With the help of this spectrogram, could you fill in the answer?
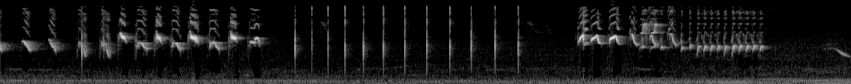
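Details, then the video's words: Greater green leafbird in a cage after sunbathing sings fast varied high chirps and slurred whistles, then a steady series of dry ticking clicks, then a rapid buzzy trill of repeated notes. "Cucak ijo rajin bunyi"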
